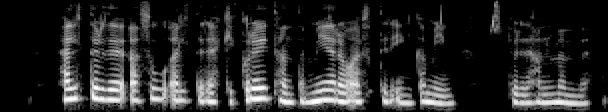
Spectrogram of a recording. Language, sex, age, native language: Icelandic, female, 40-49, Icelandic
